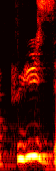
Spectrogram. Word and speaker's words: plus: Léa est la plus âgée des enfants. Le mot plus a donc trois prononciations différentes. Soit on prononce le S, soit on ne prononce pas le S, soit on prononce Z.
